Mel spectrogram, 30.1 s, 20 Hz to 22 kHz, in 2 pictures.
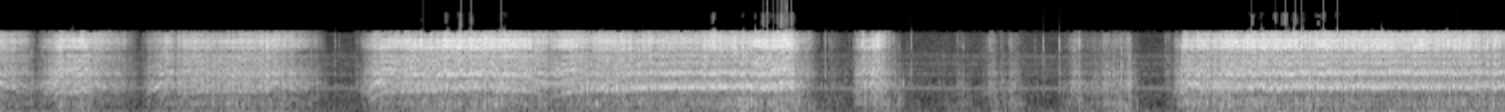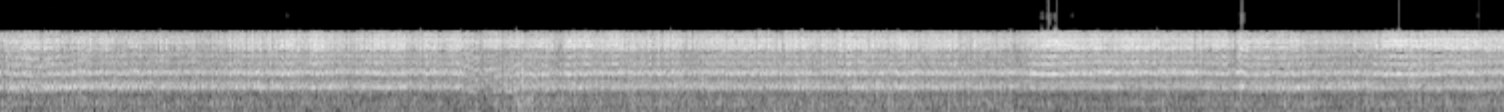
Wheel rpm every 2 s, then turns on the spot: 100, 80, 150, 200, 70, 30, 200, 230, 230, 230, 220, 230, 230, 230, 220.
none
